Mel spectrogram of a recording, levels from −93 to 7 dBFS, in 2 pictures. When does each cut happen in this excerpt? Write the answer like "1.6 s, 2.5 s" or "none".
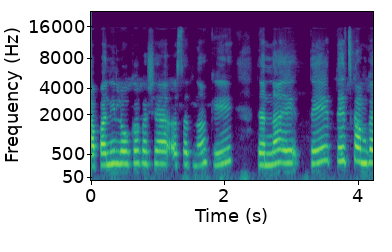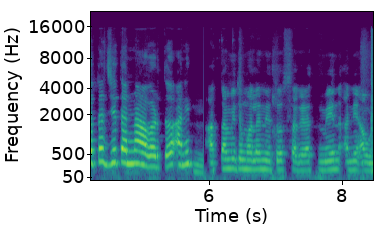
6.0 s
